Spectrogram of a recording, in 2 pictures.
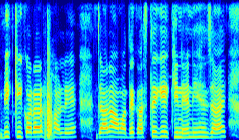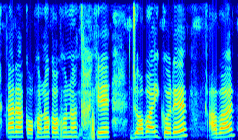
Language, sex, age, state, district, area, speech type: Bengali, female, 60+, West Bengal, Paschim Medinipur, rural, spontaneous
